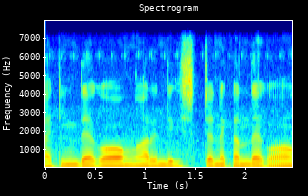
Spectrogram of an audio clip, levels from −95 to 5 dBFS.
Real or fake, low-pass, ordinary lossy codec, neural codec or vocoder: real; 7.2 kHz; none; none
